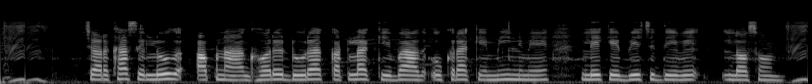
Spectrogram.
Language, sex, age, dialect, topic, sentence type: Bhojpuri, female, <18, Southern / Standard, agriculture, statement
